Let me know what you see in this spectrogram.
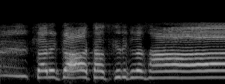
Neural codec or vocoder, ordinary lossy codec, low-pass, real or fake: codec, 16 kHz in and 24 kHz out, 1 kbps, XY-Tokenizer; none; 7.2 kHz; fake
